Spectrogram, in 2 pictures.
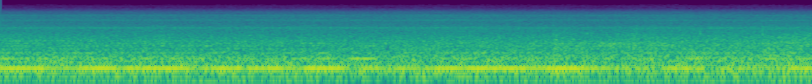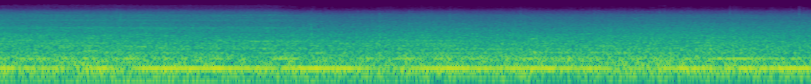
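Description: A standing passenger train giving off a steady low mechanical hum, one constant droning tone under a noisy wash.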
